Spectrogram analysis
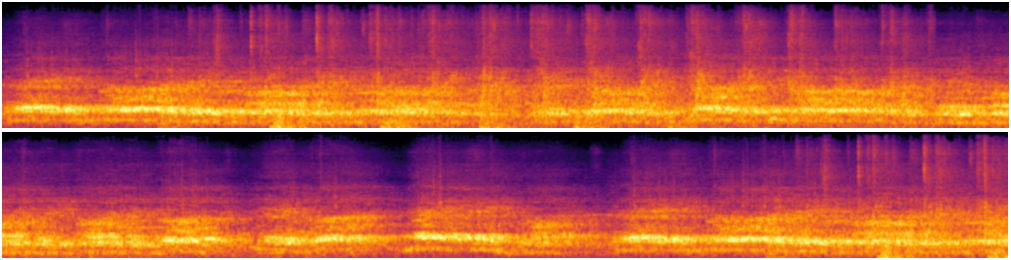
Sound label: charlton chant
